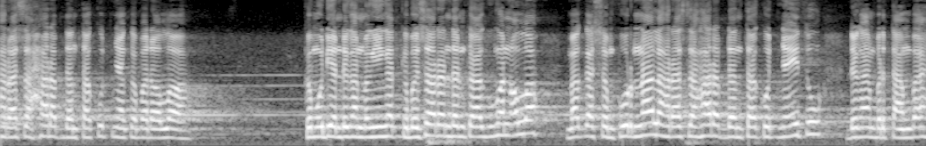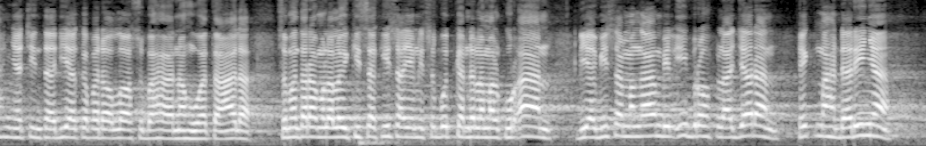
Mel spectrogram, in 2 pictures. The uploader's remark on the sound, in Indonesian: LIVE AUDIO KHOTBAH JUM'AT. MASJID IMAM SYAFI'I PANGKALAN BUN.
